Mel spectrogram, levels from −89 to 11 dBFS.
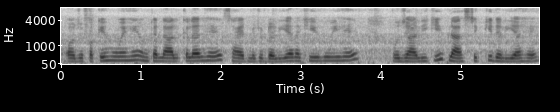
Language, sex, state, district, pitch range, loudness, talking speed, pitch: Hindi, female, Chhattisgarh, Sukma, 170-200 Hz, -16 LUFS, 230 wpm, 185 Hz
